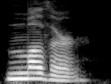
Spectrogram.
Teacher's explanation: at the end of a syllable the lip position for the r is definitely more relaxed than a beginning r but the lips still flare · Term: ending R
